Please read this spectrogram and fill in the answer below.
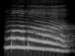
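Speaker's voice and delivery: put-on child's astonished cry; gasping cry. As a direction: cry out in sudden joy at seeing her. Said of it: "Gus gasps".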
